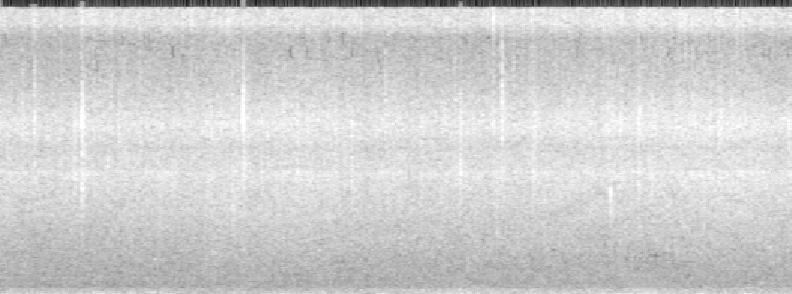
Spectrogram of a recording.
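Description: Heavy rain pouring steadily onto a paved yard and trees, an even, unbroken hiss.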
